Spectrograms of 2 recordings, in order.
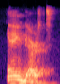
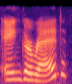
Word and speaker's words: angered: So everyone if you ever see s h o s io n that is pronounced shun. So decision. Okay. Decision. Good. Good. Decision. Good. Good. Next one. angered.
